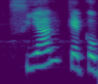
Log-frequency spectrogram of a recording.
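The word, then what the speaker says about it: fianchetto: Develop होता है तो उसको हम लोग कहते हैं फियानको बिशप। लेकिन स्पेलिंग लिखते टाइम हम लोग लिखते हैं फियान चटो। फियानटो बिशप अरे फियानटो और इसको किंग्स इंडियन बिशप भी कहते हैं।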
